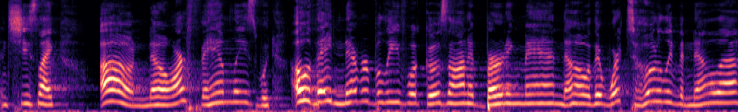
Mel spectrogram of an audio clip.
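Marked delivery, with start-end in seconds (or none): 1.0-7.4 adorable, sweet, put-on Southern accent. Retelling what a new acquaintance said about Burning Man: imitating a Southern accent. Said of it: "she's got this adorable Southern accent".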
